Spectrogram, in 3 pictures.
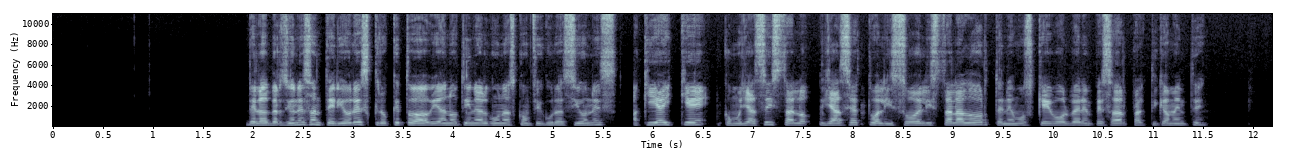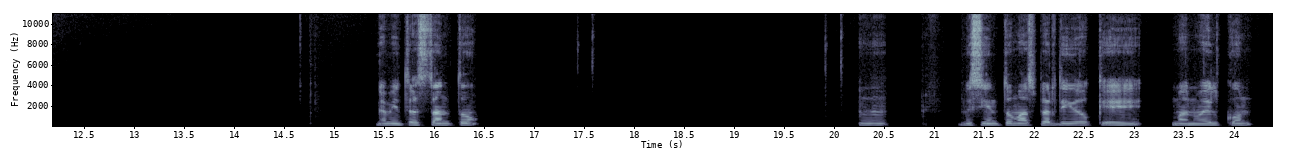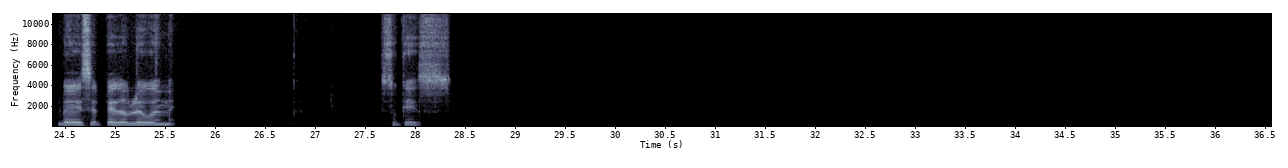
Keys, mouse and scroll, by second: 7.8 click, 9.2 click, 17.3 click, 19.8 click, 23.5 click, 25.1 click, 27.9 click.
